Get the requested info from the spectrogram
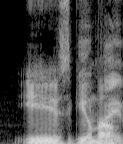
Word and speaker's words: Yves Guillemot: Yves Guillemot.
